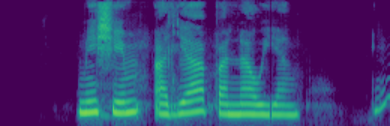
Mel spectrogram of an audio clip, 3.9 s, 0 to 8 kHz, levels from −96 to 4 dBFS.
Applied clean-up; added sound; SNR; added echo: neural mask model Resemble Enhance denoiser.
